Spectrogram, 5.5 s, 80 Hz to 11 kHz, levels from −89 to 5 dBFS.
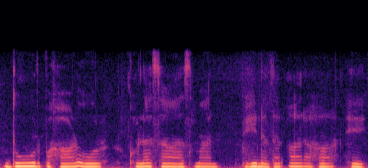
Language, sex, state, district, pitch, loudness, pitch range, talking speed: Hindi, female, Madhya Pradesh, Bhopal, 200 Hz, -14 LUFS, 195-210 Hz, 120 wpm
